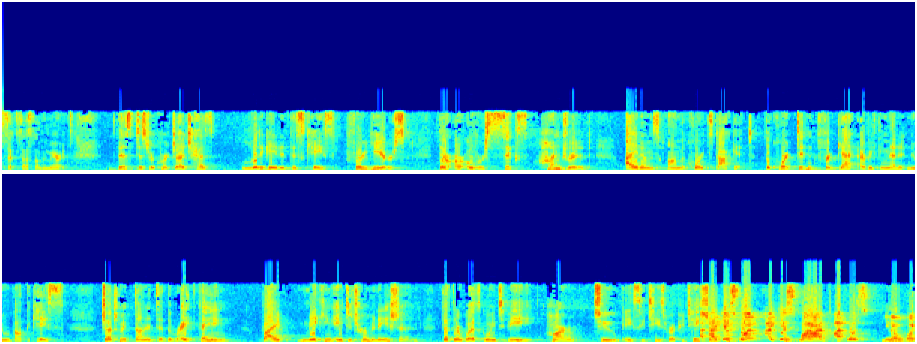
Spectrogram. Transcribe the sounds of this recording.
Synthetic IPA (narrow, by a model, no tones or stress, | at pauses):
sɨksɛ̰sn̩ðə̰mɛ̰ɹɨ̰ts | ðɪsd̥ɪstɹ̥ɨk̚kʰɔɹt̚d̥ʒ̥ʌ̥ʒ̥ɨz | lɪɾɨɡeɪɾɨd̪̚ðɪskʰeɪsfə˞jɪɹz̥ | ðə˞ʔə˞ʔoʊvə˞sɪkshʌ̃ndɹɨ̰d | aɪɾɨ̃mz̃n̩ðəkʰɔɹtsd̥ɑkɨ̰t̪̚ðəkʰɔɹt̚d̥ɪdⁿn̩tfə˞ɡɛɾʔɛvɹiθɪ̃ŋðɨɾɨtⁿnjʉəbaʊt̪̚ðɨkʰeɪs | d̥ʒ̥ʌd͡ʒmɨk̚d̥ɑnɨddɨd̪̚ðɨɹaɪt̪̚θɪ̃ŋ | b̥aɪmeɪkɪ̃ŋʔɨdɨtʰɜ˞mɨneɪʃɨ̰̃n | ðɨt̪̚ðə˞wʌzɡoʊɪ̃ŋtʰəbihɑɹmtʰɨḛɪsitʰizɹɛpʰjɨtʰeɪʃɨ̃aɪɡɛswʌɾaɪɡɛswʌɾaɪaɪwʌzjɨnoʊwʌ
